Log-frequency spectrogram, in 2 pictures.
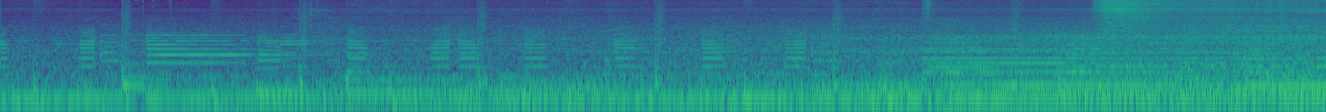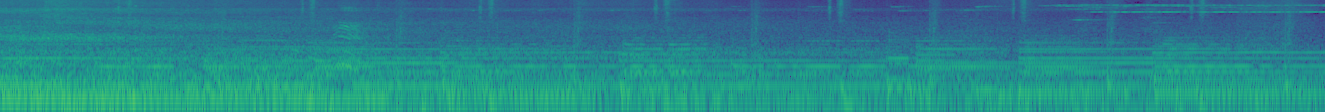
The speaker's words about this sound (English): So, yeah, that's what y'all hearing in the background, if y'all not hearing the birds. And the cars and the buses and shit. That's beautiful. Like, the mixture of the sounds.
